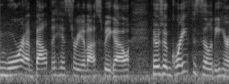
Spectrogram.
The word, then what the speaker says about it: Oswego: now asigo is pronounced asigo although the locals if you kind of talk to them quick it's more like swego swego swo that's pretty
